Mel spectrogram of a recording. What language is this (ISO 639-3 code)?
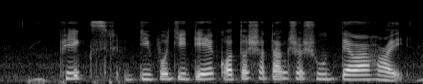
ben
